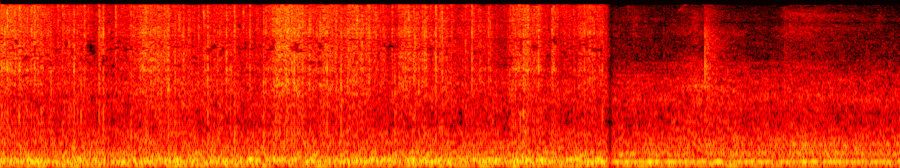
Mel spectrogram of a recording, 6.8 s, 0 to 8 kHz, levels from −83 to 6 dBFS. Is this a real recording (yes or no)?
yes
